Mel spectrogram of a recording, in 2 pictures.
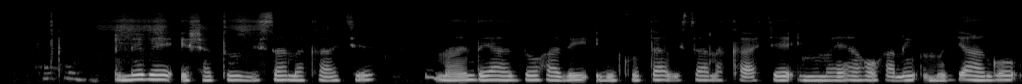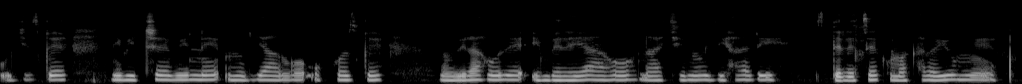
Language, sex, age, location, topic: Kinyarwanda, female, 18-24, Kigali, health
